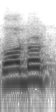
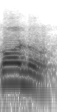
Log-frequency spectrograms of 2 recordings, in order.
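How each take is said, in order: First: The name ends with a t sound. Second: The name ends on a vowel. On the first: The speaker calls it wrong. "Waiting for the গডট না" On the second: The speaker calls it right. "এইটার উচ্চারণ হচ্ছে গডো"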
